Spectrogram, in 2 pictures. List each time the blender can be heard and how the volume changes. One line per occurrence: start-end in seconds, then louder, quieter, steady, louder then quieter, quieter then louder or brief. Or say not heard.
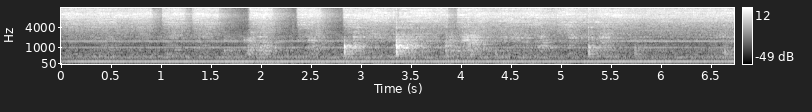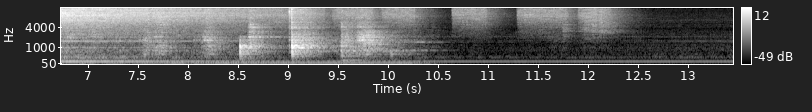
not heard.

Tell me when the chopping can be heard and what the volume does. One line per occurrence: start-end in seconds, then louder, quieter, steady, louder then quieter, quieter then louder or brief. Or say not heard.
1.6-10.3 quieter then louder.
